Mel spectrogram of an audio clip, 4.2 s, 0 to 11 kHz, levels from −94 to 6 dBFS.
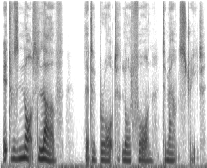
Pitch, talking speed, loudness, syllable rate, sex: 160 Hz, 175 wpm, -20 LUFS, 3.4 syllables/s, female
